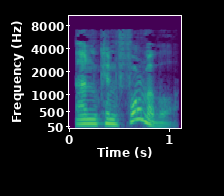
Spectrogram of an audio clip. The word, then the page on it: unconformable: British English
